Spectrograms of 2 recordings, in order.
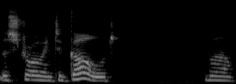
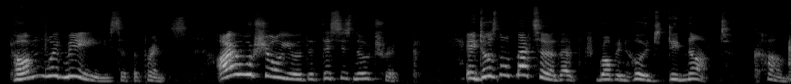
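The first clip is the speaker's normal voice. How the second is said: high, loud boastful prince; confident Prince John; 5 semitones higher, 7 dB louder than usual. Acted. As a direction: lead them on like a vain royal.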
